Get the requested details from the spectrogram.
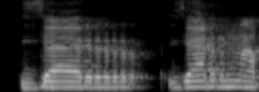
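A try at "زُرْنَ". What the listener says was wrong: Nah, ada kekeliruan harakat. Zurna. Bukan zarna.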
